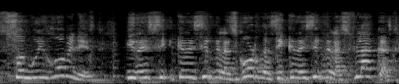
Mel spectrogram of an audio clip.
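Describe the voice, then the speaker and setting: A woman's high-pitched voice with audible room echo and music in the background. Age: 60s. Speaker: former politician and educator. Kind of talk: panel discussion. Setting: studio.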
